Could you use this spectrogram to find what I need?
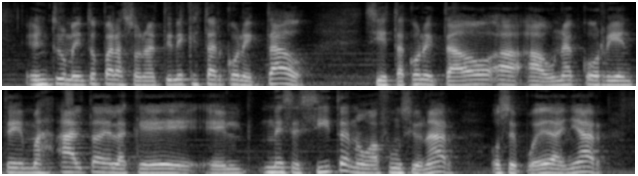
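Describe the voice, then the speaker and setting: Monotone, flat intonation from a man with a fairly high pitch, very even loudness and a moderate pace, plus noticeable background noise. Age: 40s. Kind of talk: radio interview. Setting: radio studio.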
